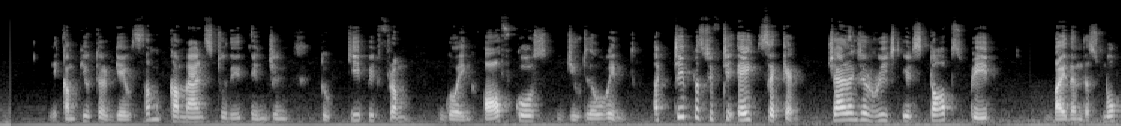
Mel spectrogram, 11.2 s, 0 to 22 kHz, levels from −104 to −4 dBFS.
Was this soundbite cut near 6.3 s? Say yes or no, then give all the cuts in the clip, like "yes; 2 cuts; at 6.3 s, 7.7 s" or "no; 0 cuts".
yes; 1 cut; at 6.3 s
